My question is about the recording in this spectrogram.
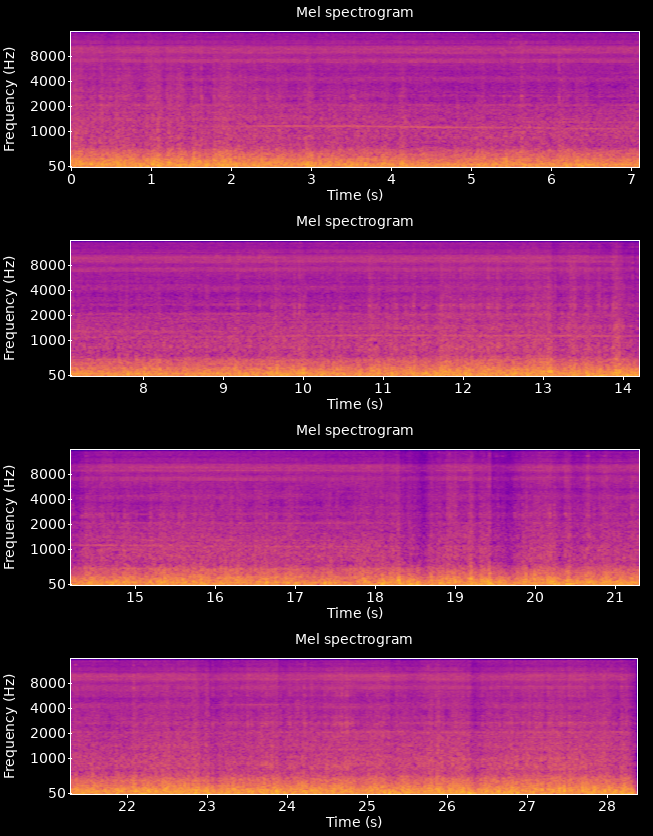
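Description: Touring motorcycle riding at a steady road speed: a low, even engine and road rumble with wind noise on the microphone.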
